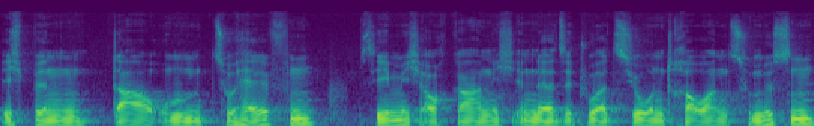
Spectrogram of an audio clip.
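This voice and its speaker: A man's very deep, low voice with a dark, mellow tone, flat monotone intonation and a fairly slow pace. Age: 20s. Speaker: funeral director. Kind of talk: interview.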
